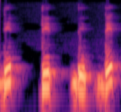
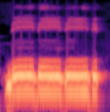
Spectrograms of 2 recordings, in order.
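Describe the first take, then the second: First: The four sounds are separated by gaps. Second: The four sounds run together evenly. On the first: It would be read as four separate letters. The speaker calls it wrong. "kesannya akan terputus dan bersepasi" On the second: It is read as one single letter. The speaker calls it right. "Dilapaskan ya dengan tempo yang sama"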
